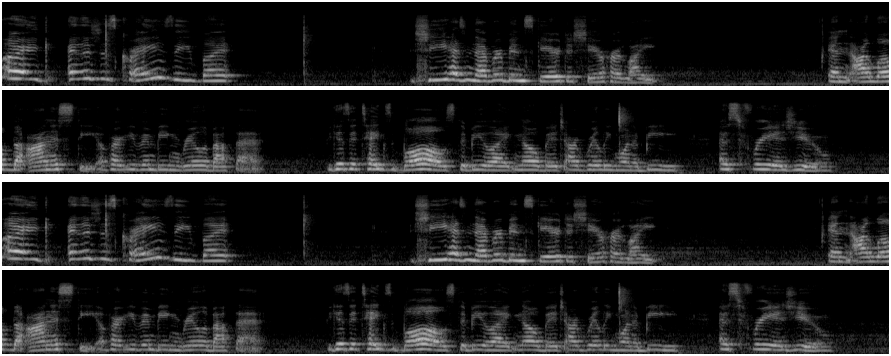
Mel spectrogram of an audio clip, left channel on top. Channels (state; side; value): normal; both; correlation 0.72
